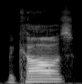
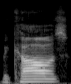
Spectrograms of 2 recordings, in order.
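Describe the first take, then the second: First: It is said in a Texas accent. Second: The same.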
